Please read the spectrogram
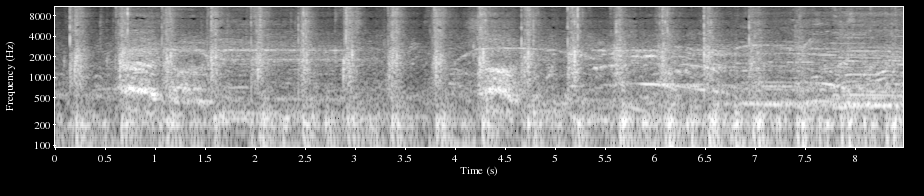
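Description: Football crowd in a covered stand chanting and shouting together, with rhythmic hand-clapping at a little over two claps a second.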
